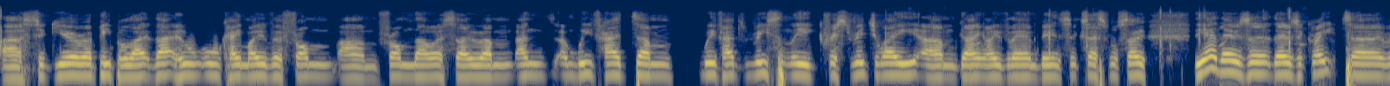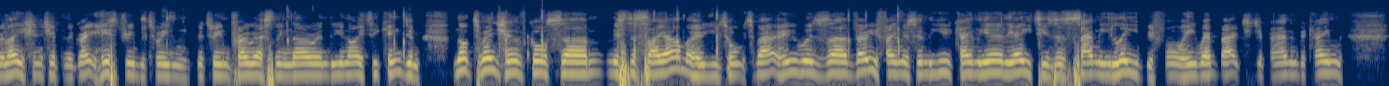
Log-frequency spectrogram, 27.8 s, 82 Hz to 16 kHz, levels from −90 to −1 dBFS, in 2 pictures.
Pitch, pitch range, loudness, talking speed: 165 Hz, 155-180 Hz, -25 LUFS, 195 wpm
